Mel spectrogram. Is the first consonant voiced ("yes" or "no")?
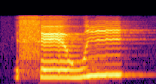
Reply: no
